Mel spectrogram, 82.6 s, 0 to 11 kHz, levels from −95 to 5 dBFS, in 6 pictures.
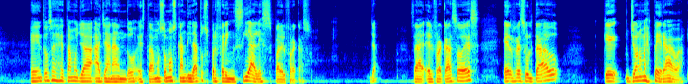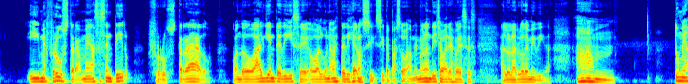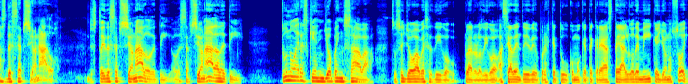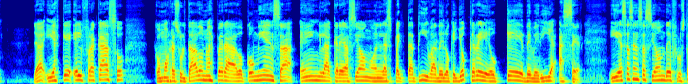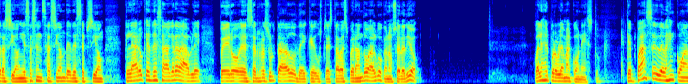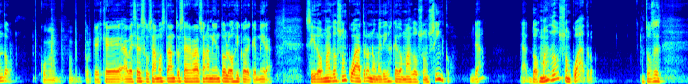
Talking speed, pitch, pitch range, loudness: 150 wpm, 125 Hz, 105-135 Hz, -19 LUFS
